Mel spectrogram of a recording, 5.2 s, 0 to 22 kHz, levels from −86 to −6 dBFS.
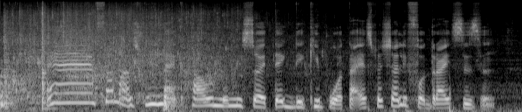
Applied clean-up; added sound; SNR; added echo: none; Toilet flush; 8 dB; none.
